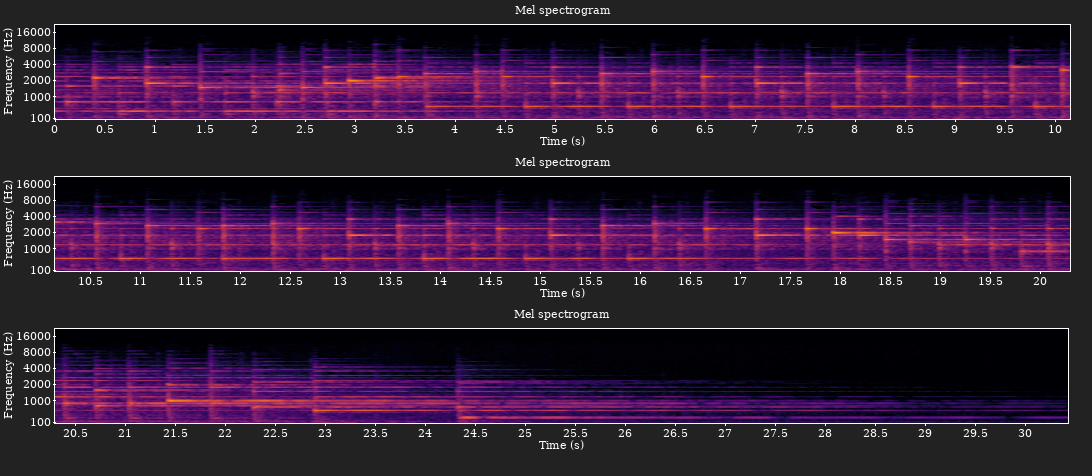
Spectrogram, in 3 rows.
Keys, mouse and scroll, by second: 0.2 ctrl+Tab, 3.9 middle click, 4.7 click, 5.2 ctrl+middle click, 5.7 shift+middle click, 6.0 ctrl+middle click, 6.3 r, 6.4 right click, 6.5 right click, 6.5 r, 6.6 r, 6.8 ctrl+right click, 7.5 shift+right click, 8.0 middle click, 9.0 right click, 9.3 f, 10.5 click, 12.2 right click, 12.7 click, 13.1 middle click, 13.6 ctrl+right click, 14.1 right click, 15.1 click, 16.9 click, 18.6 right click, 19.0 ctrl+right click, 19.3 click, 22.4 ctrl+right click, 22.9 right click, 23.3 click, 25.7 click, 26.8 ctrl+right click, 27.3 shift+right click, 27.6 right click, 28.0 click, 28.3 click, 29.1 click.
